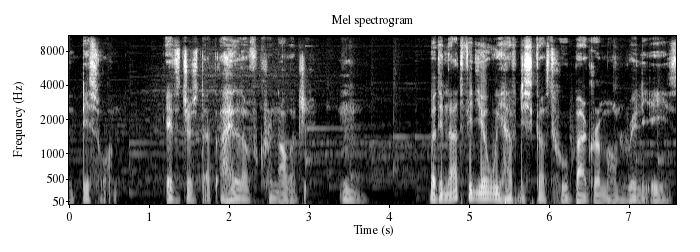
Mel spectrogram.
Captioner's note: laughs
